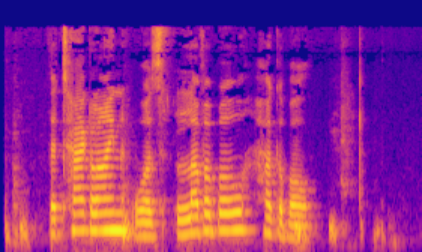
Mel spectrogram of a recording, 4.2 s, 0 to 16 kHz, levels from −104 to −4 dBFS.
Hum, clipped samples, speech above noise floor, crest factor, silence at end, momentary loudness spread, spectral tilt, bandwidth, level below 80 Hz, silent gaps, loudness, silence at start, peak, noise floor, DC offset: none; under 0.1%; 29 dB; 14 dB; 0.45 s; 22 LU; -4.5 dB/octave; 11.5 kHz; -54 dBFS; none; -14 LUFS; 0.05 s; -2 dBFS; -43 dBFS; under 0.1%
